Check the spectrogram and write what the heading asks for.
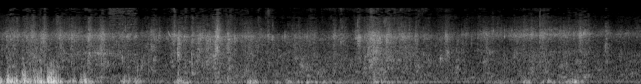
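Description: Water lapping and splashing against wooden pilings, with wind buffeting the microphone until about half a second in. Occasional light knocks, from footsteps on the wooden planks.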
